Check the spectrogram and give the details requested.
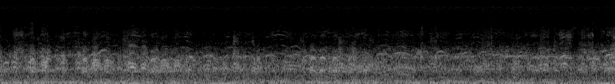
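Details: Massed snow goose flock calling, a blurred, constant wall of distant honking with few individual notes distinct, plus low rumbling underneath.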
